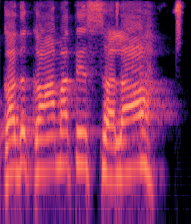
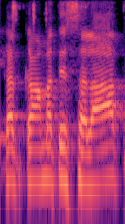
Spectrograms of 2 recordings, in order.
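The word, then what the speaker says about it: قد قامت الصلاة: की अदायगी कैसे है तो कदमत सलाह हा के साथ प्रोनाउंस करें कदमत सलाह ना के कदमत सलात कद का कामत सलात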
